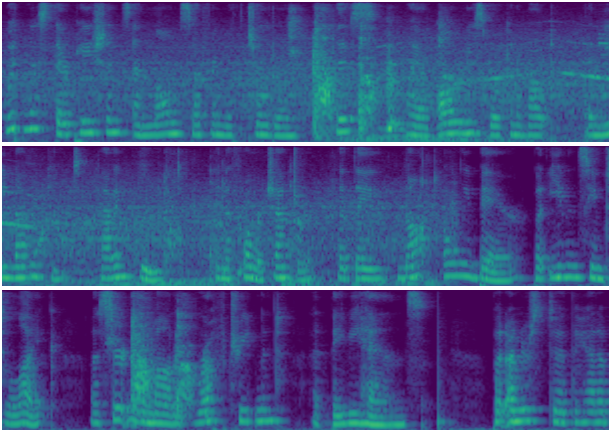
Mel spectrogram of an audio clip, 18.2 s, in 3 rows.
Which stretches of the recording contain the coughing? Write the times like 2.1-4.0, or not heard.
2.9-4.5, 7.4-9.2, 13.2-14.2.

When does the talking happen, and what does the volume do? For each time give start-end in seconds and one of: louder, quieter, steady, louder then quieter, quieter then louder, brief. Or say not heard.
0.0-18.1 steady.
